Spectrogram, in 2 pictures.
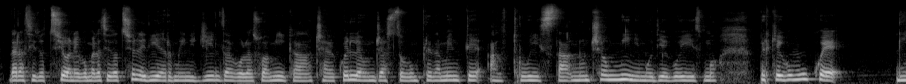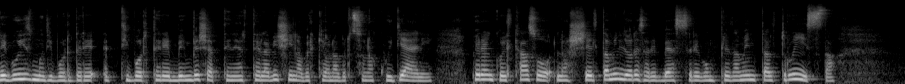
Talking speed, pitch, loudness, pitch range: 180 wpm, 190 Hz, -24 LUFS, 185-205 Hz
